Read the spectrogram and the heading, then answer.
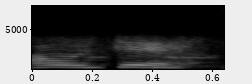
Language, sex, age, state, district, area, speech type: Manipuri, female, 18-30, Manipur, Kangpokpi, urban, conversation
